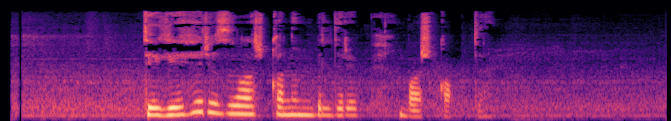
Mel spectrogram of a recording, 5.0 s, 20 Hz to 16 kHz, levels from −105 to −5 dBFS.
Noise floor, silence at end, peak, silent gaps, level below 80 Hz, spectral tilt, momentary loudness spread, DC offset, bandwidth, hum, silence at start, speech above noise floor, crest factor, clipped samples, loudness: -49 dBFS; 1.4 s; -2 dBFS; none; -74 dBFS; -5 dB/octave; 25 LU; under 0.1%; 11.5 kHz; none; 0.2 s; 29 dB; 20 dB; under 0.1%; -21 LUFS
